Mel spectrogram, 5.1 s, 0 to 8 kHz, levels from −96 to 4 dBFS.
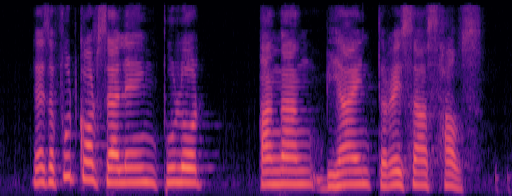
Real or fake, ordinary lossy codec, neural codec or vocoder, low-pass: fake; AAC, 32 kbps; autoencoder, 48 kHz, 128 numbers a frame, DAC-VAE, trained on Japanese speech; 7.2 kHz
